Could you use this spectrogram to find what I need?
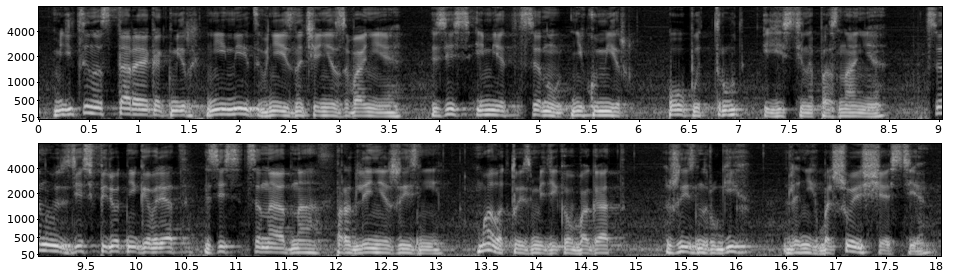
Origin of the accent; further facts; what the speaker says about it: Izhevsk, Udmurtia, Russia; Я родился в Ижевске, в Ленинском районе. Были у меня друзья, и часто мы смотрели в сторону речки Пироговка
